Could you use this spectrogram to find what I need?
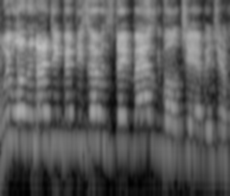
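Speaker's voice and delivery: bragging grandpa. Retold or imitated. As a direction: puff up and brag like an old man. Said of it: "He's bragging like".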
